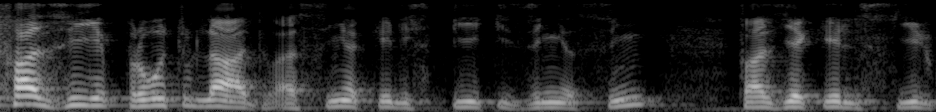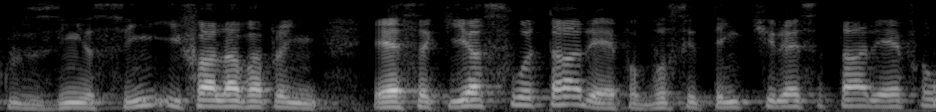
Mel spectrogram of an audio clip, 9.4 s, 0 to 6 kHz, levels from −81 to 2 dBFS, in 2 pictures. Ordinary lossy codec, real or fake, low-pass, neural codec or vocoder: Opus, 64 kbps; real; 5.4 kHz; none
